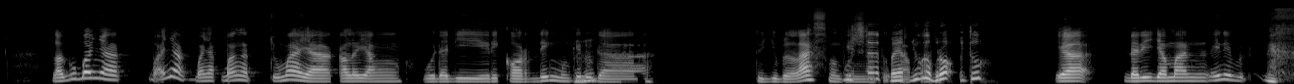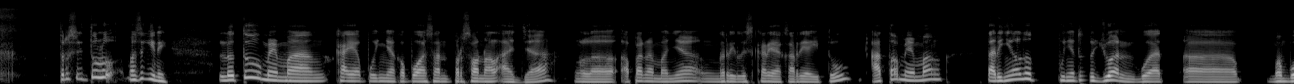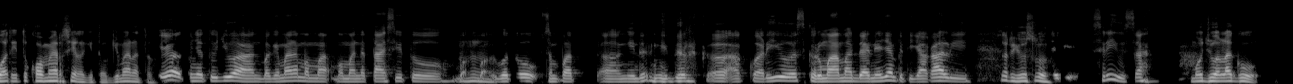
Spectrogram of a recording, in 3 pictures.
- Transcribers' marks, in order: in English: "di-recording"; chuckle; in English: "me-monetize"; laughing while speaking: "ngider-ngider"; other background noise
- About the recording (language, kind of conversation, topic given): Indonesian, podcast, Bagaimana cerita pribadi kamu memengaruhi karya yang kamu buat?
- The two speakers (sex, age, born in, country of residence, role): male, 35-39, Indonesia, Indonesia, host; male, 45-49, Indonesia, Indonesia, guest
